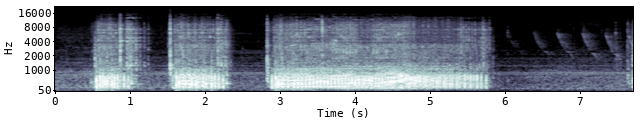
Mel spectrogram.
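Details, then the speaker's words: Echo PB-2520 two-stroke blower after carburetor reinstall, before idle adjustment: catches and revs cleanly in sharp bursts, dropping back to a steady idle; normal running. "Alright, that's sounding better."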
